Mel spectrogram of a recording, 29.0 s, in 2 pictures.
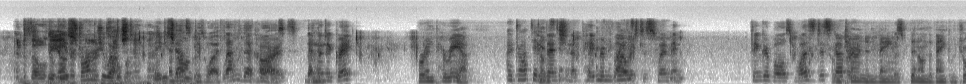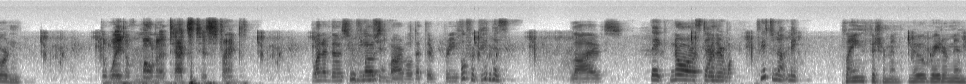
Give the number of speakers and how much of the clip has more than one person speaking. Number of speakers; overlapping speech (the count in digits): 6, about 36%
